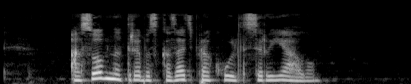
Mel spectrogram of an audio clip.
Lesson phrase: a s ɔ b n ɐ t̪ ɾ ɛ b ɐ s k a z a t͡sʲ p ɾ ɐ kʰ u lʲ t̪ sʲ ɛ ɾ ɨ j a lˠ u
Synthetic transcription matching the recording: a s ɔ b n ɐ t̪ ɾ ɛ b ɐ s k a z a t͡sʲ p ɾ ɐ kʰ u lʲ t̪ sʲ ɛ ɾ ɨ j a lˠ u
